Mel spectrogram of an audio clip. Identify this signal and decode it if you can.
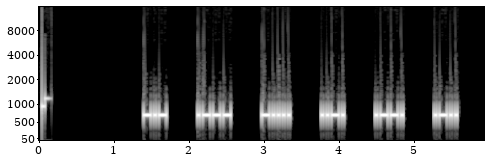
Morse code, heard as a keyed tone, about 36 wpm, spaced as for 16 wpm, 700 Hz. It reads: KJ6FPL
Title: USA Call Signs - 6 Characters - 4x Character Spacing - 35wpm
